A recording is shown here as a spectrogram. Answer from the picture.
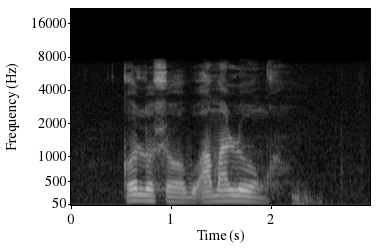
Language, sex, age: Xhosa, male, 32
